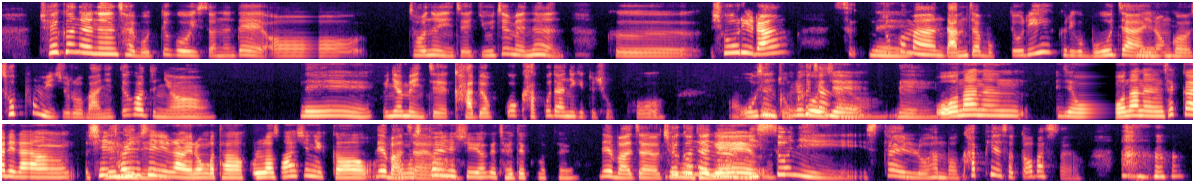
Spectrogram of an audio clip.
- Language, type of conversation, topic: Korean, unstructured, 요즘 가장 즐겨 하는 취미는 무엇인가요?
- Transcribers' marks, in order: distorted speech; static; laugh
